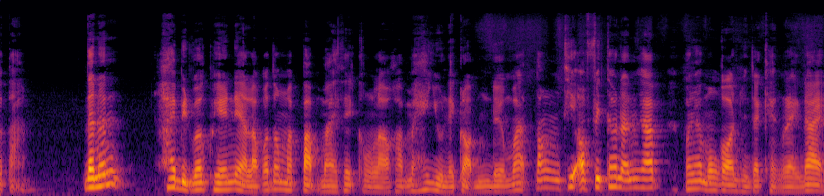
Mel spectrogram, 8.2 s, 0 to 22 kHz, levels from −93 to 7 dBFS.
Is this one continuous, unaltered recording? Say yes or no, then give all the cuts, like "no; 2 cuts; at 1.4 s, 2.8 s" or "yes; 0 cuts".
yes; 0 cuts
